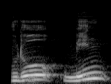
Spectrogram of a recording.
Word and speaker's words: 브로민: 이게 분식 발음이라 가지고요 영어식 발음으로는 브로민 이렇게 이름이 바뀌어졌고 질산 염류는 한글이라서 그대로고요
